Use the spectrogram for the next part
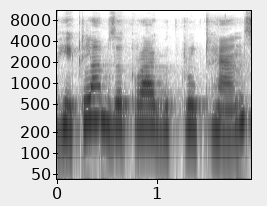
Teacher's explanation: you find a weak strong pattern throughout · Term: iambic tetrameter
